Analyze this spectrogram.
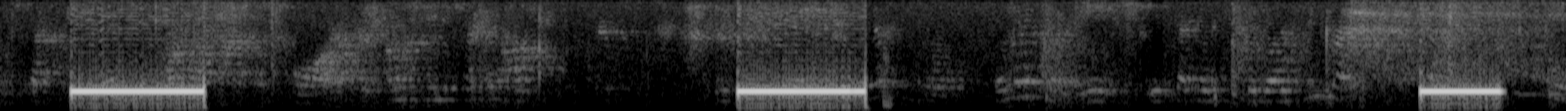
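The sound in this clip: A telephone line tone after a dropped call: three steady beeps at a fixed mid pitch, each about a second long and spaced roughly five seconds apart, with faint voices and noise in the gaps.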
